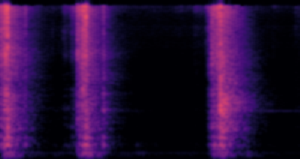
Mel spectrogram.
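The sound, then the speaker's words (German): A knife chopping a vegetable into small cubes on a board: three crisp, evenly spaced chops, with the start of a fourth at the very end, each a sharp thud with a short bright tail. “quer längs einschneiden, vom Strunk weg. Und dann quer dazu in kleine Würfelchen.”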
